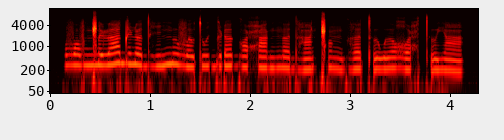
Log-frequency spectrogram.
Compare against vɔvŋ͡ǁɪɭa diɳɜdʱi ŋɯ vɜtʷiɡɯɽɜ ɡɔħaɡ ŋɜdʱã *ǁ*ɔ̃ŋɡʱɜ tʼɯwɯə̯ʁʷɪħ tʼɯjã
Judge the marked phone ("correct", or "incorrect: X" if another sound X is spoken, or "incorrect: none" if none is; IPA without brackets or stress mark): correct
